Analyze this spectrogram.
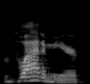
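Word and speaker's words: Wladimir: Vladimir but he's or he was German and so his name was spelled with a W instead of a V but it was pronounced with a V instead of a W because confusion confusing you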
